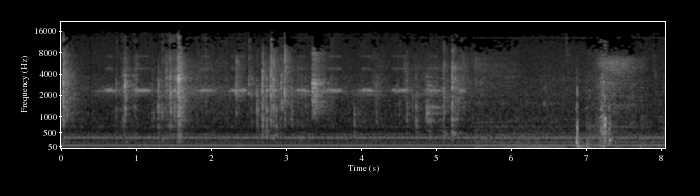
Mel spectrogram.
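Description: Steady low electrical hum of a running kitchen appliance, with faint high pips about three a second for the first five seconds. Light rustles and clicks of handling are scattered through it, and a couple of louder knocks come about seven seconds in.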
